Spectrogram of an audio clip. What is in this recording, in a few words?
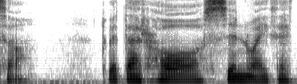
"rhos", Welsh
